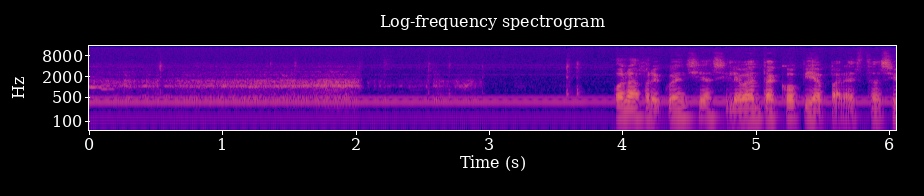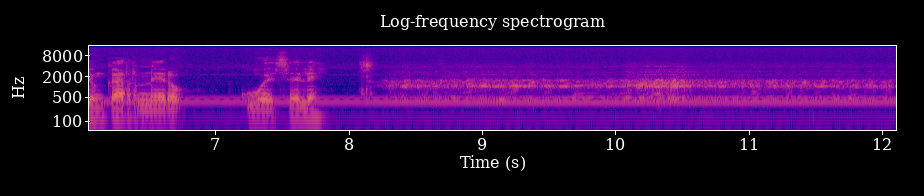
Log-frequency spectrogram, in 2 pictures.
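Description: Radio static hisses softly between transmissions.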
